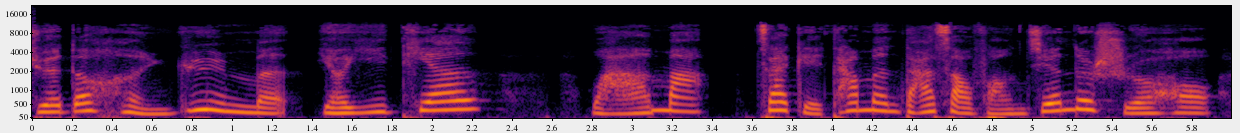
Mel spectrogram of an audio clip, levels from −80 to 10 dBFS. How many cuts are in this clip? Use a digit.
2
